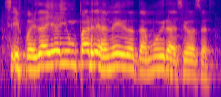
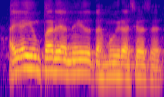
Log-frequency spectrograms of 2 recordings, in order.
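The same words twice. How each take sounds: First: Sí, pues ahí hay un par de anécdotas muy graciosas said high and loud; eager. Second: Said in the usual way. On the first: Real, not acted. Answering the interviewer, eager and loud. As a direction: jump in eagerly, pitched up. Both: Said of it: "repeated line".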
